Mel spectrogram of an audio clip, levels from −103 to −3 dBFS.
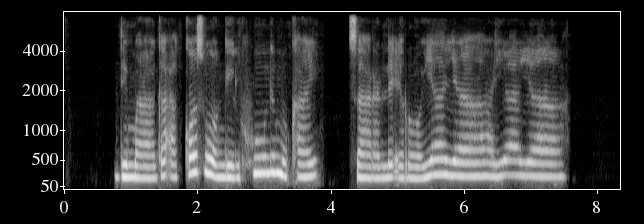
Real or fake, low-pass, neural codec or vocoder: fake; 7.2 kHz; codec, 24 kHz, 3 kbps, HILCodec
